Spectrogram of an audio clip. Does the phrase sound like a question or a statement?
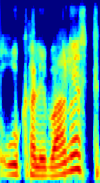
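question. It is said with questioning intonation. Is he a pilot? "क्या वो पायलट है"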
